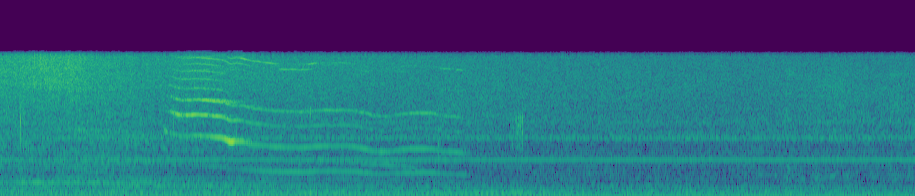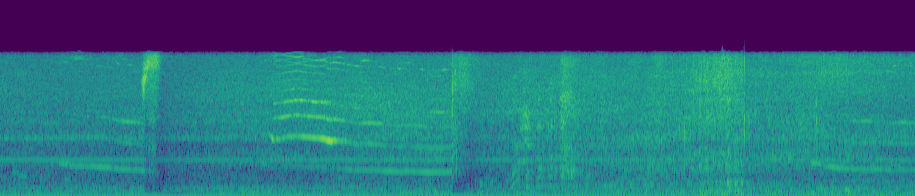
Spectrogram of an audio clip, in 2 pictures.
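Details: Quarrelling domestic cats give sparse, quieter drawn-out wavering yowls and descending moans separated by pauses, with a steady low hum and a few sharp knocks in the background.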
